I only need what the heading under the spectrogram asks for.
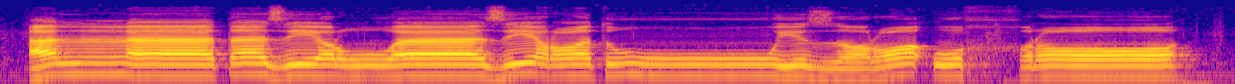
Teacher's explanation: Waziratun ya, ada gunnah di situ ada tambahan gunnah, ditahan.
